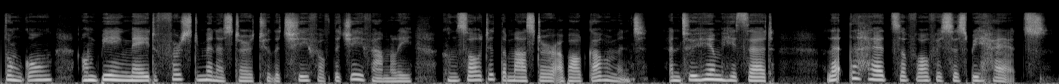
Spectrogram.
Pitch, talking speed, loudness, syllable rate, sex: 185 Hz, 175 wpm, -21 LUFS, 4.7 syllables/s, female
